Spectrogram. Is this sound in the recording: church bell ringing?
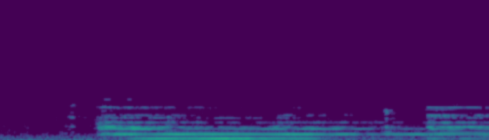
yes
